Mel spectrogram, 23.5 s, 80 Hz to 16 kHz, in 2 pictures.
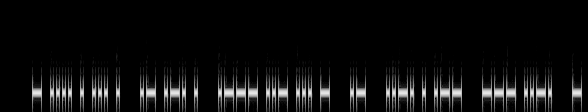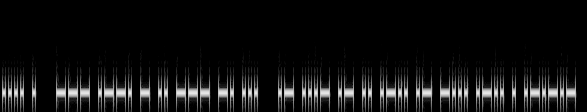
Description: Morse code, heard as a keyed tone, about 20 wpm, 700 Hz. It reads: THESE ARE JUST A FEW OF THE OPTIONS AVAILABLE.
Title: Sentences with 7-Word Phrases - 20wpm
